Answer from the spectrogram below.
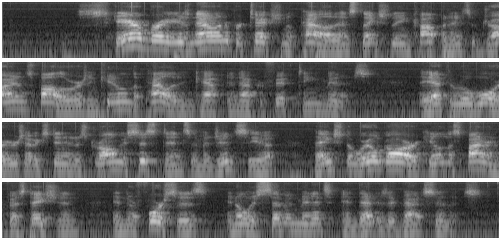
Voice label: more voice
